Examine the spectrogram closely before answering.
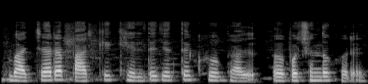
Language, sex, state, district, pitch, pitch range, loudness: Bengali, female, West Bengal, Dakshin Dinajpur, 185 Hz, 175-210 Hz, -20 LUFS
